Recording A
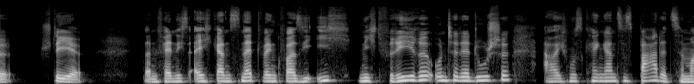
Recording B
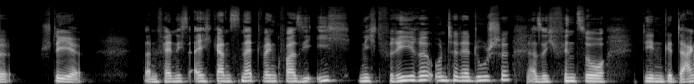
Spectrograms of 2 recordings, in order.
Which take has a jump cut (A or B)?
B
